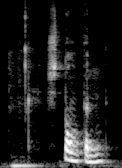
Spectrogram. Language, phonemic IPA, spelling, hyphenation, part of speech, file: Dutch, /ˈstɔm.pə(n)/, stompen, stom‧pen, verb / noun, Nl-stompen.ogg
- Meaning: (verb) 1. to pommel with one's fist(s), to punch 2. to blunt, to dull; to mutilate or become mutilated; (noun) plural of stomp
